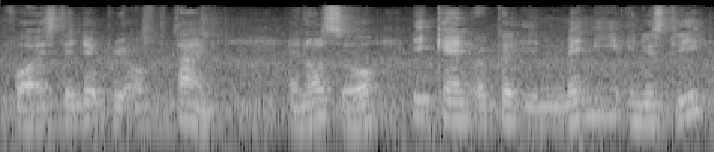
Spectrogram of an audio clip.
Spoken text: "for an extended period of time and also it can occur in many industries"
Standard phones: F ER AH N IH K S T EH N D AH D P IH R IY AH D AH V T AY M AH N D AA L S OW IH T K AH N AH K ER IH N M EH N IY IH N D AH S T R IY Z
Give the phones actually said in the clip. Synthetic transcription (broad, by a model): F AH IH S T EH N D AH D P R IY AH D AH T AY M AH N AA L S OW IH T K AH N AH K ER IH N M EH N IY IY N D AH S T R IY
